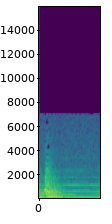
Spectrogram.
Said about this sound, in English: Suddenly, I heard this rapping at the door.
